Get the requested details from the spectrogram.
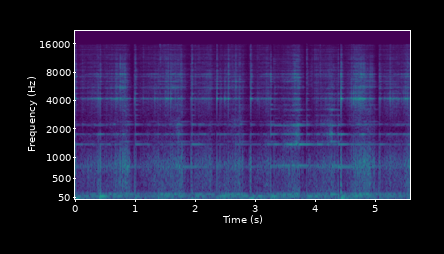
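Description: Long nails tap and trace across the textured surface of an upside-down, hollow, gray rough ceramic bowl. Sharp, bright clicks with very short ring stand out over a scratchy, hissing texture and a steady low rumble, with faint sustained high tones throughout.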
